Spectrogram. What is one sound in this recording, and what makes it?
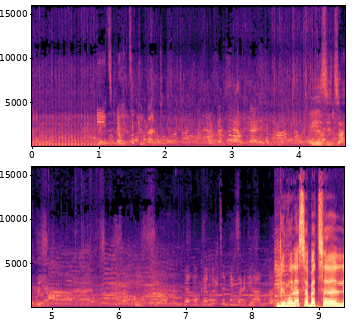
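Young children chatter close by.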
